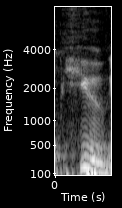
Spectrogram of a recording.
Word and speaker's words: Puig: We want to pronounce that Puig. Puig. Sounds better. Did I say Puig? Yeah, we want I'm so Puig. sorry, it's Puig.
